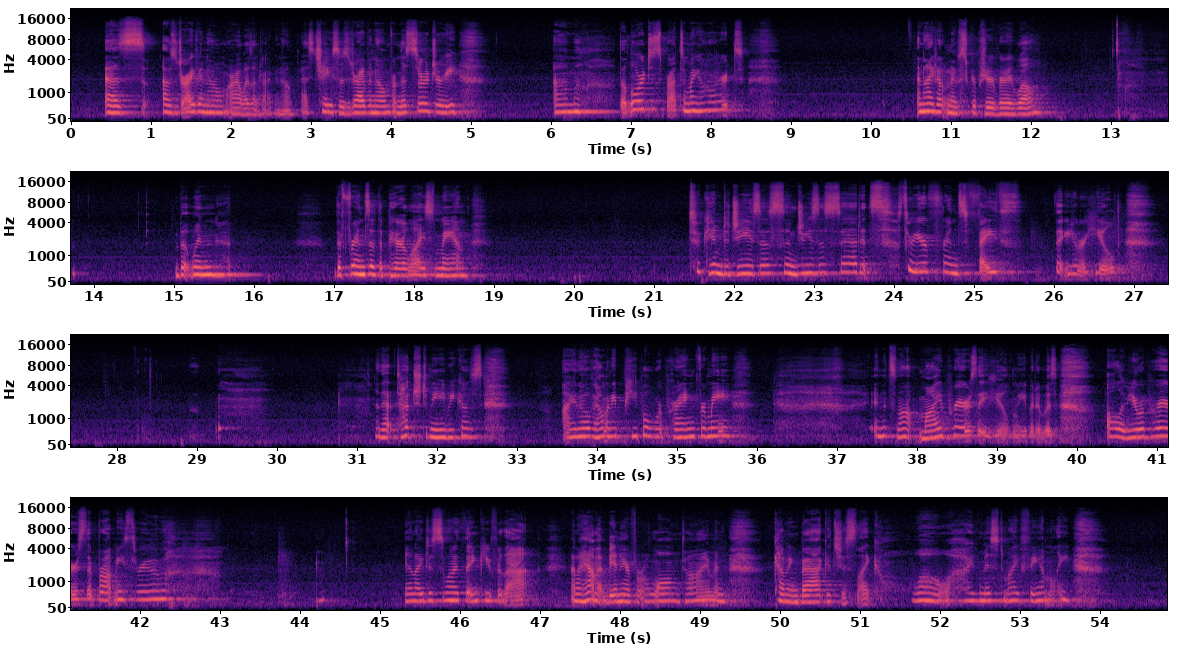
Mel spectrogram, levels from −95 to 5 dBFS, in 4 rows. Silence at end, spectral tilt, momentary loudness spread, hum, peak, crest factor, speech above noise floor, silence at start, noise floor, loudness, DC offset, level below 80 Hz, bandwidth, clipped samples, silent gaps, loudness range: 0.8 s; -3.5 dB/octave; 17 LU; none; -16 dBFS; 20 dB; 30 dB; 0.4 s; -64 dBFS; -34 LUFS; under 0.1%; -80 dBFS; 17.5 kHz; under 0.1%; none; 8 LU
